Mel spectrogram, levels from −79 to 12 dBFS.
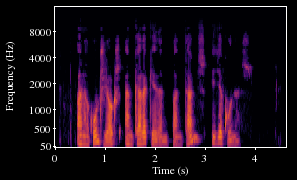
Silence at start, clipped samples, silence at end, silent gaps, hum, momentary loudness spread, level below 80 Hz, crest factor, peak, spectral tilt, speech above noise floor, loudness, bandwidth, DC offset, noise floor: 0.45 s; under 0.1%; 0.75 s; none; none; 12 LU; -60 dBFS; 22 dB; 0 dBFS; -6.5 dB/octave; 43 dB; -22 LUFS; 10 kHz; under 0.1%; -64 dBFS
